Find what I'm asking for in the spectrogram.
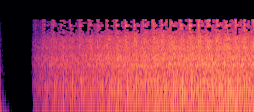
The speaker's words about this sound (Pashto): دا د صبرای ولسوالۍ اړوند یعقوبیو بازار کې د برېښنا یو پخوانی جنراتور دی چې د لوړ غږ، تیلو لوړ مصرف او تریخ لوګي په پرتله د برېښنا تولید په نشت حساب دی.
